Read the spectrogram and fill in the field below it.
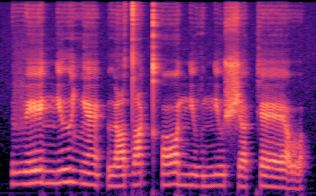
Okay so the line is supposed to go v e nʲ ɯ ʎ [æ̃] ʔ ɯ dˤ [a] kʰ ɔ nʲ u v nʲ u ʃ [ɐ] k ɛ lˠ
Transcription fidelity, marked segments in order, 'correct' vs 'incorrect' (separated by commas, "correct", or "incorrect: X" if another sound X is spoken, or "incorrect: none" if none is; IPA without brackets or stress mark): incorrect: ɛ̃, incorrect: ə, correct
